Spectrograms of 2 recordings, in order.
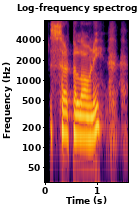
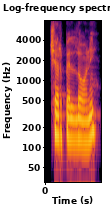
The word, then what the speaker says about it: Cerpelloni: In English, it's pronounced Cerpelloni, but in Italian, it's Cerpelloni.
